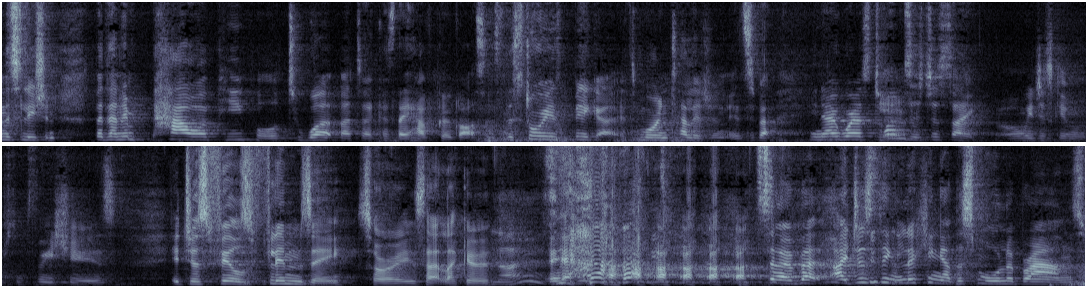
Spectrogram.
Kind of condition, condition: setting, busy venue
